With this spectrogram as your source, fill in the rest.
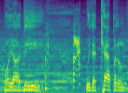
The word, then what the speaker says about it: Boyardee: Some people mispronounce it. They go, Boyardee. And he's always quick to go, it's Boyardee.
